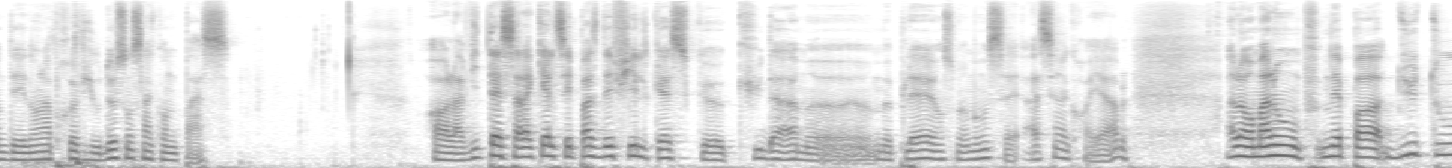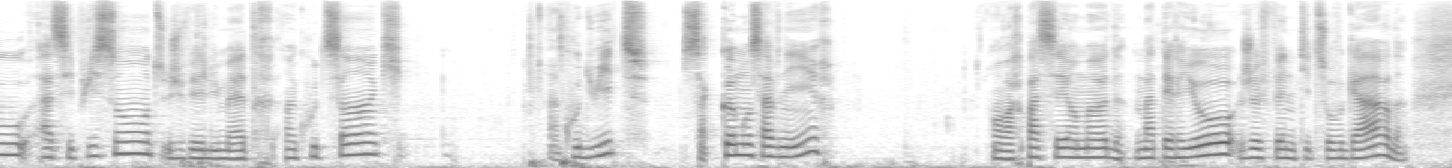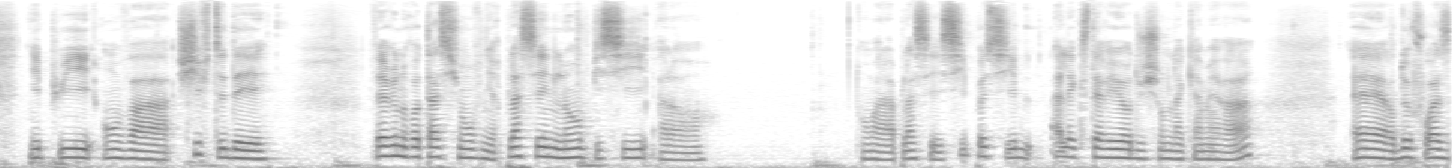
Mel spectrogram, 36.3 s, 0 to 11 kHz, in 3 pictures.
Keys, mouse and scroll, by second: 8.3 click, 9.7 right click, 10.8-11.7 scroll up 8, 12.0 click, 12.6 click, 14.5 click, 20.1 click, 21.5 ctrl+s, 22.2-22.7 scroll down 4, 22.7 middle click, 24.1 KP_7, 25.4 shift+d, 26.2 click, 26.6 r, 27.6 click, 28.6 KP_0, 30.7 g, 32.4 click, 32.7 middle click, 34.9 r.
